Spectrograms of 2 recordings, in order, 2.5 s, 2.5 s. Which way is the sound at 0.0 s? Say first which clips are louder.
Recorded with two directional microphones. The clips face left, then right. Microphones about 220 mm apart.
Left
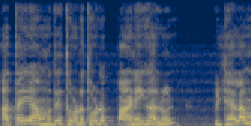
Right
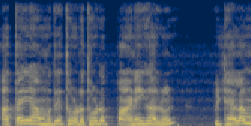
Right 5 dB; 45° right (ahead or behind).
